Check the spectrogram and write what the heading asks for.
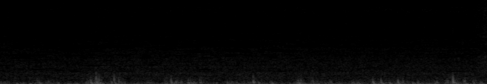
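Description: Low, steady background rumble inside a car cabin, with a few faint small clicks.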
